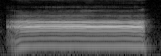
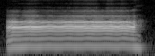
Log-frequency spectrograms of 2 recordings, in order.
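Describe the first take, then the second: The two takes are said the same way.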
